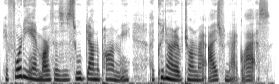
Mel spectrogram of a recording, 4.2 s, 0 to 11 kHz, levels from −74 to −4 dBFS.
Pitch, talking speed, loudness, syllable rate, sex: 195 Hz, 270 wpm, -18 LUFS, 6.2 syllables/s, female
